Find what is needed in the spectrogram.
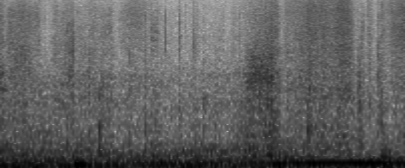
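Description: Soft rustling of a tea towel being folded in half and smoothed flat by hand on a cutting mat, with a small click early on. A low steady hum grows stronger in the second half.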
